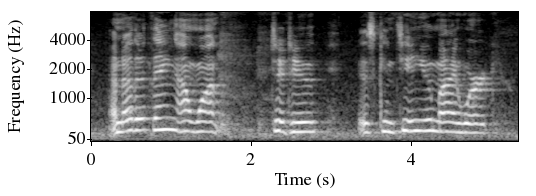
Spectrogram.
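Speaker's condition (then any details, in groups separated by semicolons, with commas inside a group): Cerebral palsy; physical limitations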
